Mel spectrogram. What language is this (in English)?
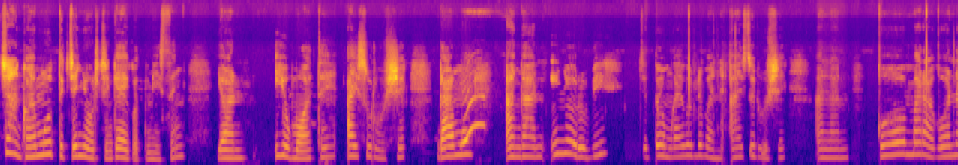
Kalenjin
